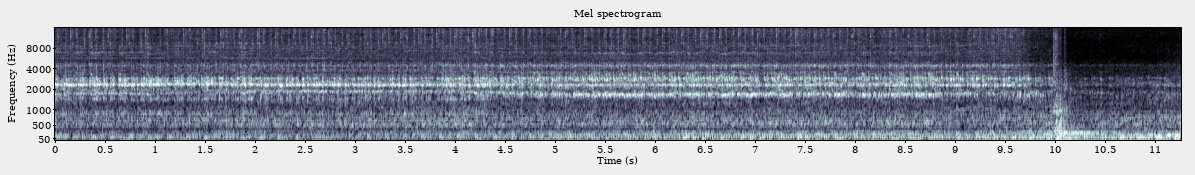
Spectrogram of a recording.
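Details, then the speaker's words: Procharger-supercharged Scat Pack V8 idling after the shop (Serious HP) revised the tune, now running perfectly with no check engine light; smooth even idle with steady high supercharger whine and no stumble, normal supercharged idle. "so I think whatever changes they made did the did the trick and it's uh it's fixed best best I can tell it's fixed so it makes me really happy"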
